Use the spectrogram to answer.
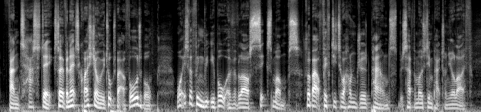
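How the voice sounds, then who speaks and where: Recorded very cleanly against a silent background, a man with vocal fry speaks fairly quickly at a medium pitch, his pitch swinging very widely. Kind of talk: casual interview chat.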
